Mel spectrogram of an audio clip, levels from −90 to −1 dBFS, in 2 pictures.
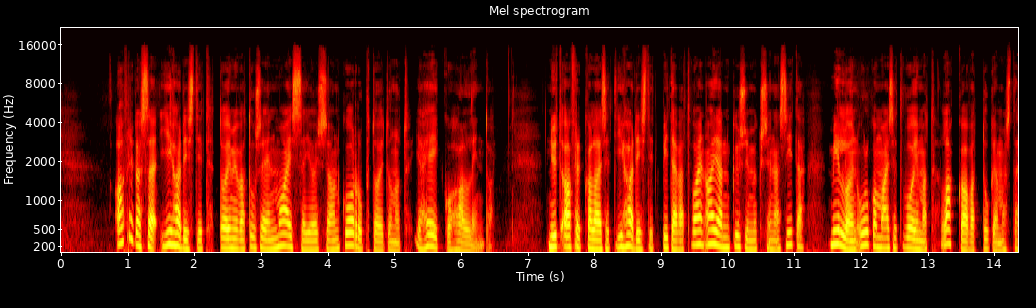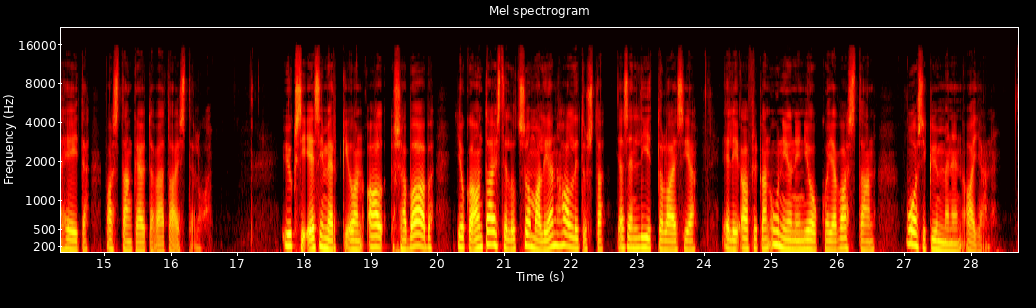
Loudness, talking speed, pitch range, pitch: -26 LUFS, 100 wpm, 150-195 Hz, 165 Hz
